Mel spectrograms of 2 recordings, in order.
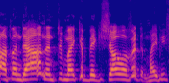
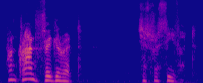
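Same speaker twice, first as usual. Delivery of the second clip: soft reply dropping to near nothing; calm hushed answer; 2 semitones lower, 12 dB quieter than usual. Retold or imitated. Preacher answers the baffled doubter, calm and hushed. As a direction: settle the question gently and quietly.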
